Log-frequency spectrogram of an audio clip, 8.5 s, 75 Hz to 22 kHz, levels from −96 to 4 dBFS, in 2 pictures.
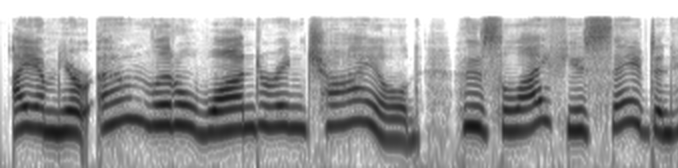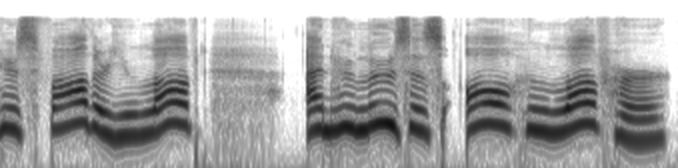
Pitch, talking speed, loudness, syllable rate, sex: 285 Hz, 165 wpm, -15 LUFS, 4.4 syllables/s, female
